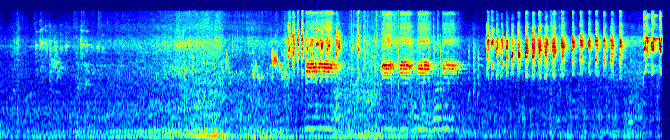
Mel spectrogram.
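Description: Budgerigars in a cage chirping and chattering. Short chirps start about four seconds in, then a fast, rapid run of chirps in the last few seconds.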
